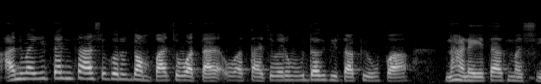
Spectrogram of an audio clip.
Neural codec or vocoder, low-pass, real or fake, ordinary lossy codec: none; 7.2 kHz; real; MP3, 64 kbps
